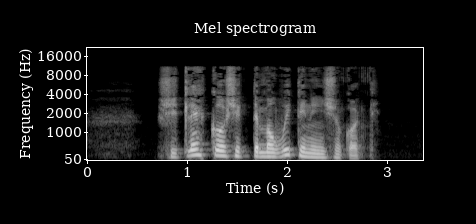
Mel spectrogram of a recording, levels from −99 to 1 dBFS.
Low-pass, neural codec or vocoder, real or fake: 10.8 kHz; none; real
